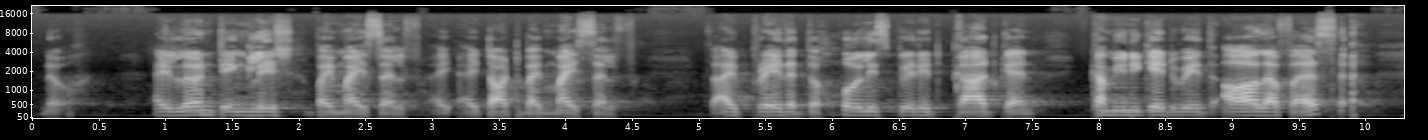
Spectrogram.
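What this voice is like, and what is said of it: Non-native English accent. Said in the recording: “Those who find difficulty to understand my accent, please get help from the next person who can understand.”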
